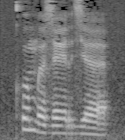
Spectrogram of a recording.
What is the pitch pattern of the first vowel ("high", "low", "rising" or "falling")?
high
